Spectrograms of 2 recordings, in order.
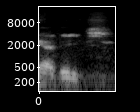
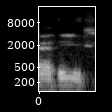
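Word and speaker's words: Haddish: other one with Tiffany hadish I really want to be on one Tiffany hadish is that how you say your name yeah Tiffany hadish yeah Hades I thought it was hadish at least maybe that's just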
